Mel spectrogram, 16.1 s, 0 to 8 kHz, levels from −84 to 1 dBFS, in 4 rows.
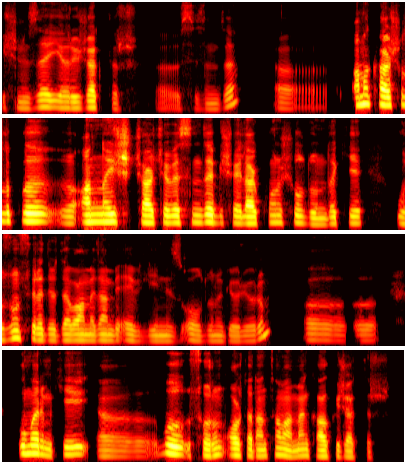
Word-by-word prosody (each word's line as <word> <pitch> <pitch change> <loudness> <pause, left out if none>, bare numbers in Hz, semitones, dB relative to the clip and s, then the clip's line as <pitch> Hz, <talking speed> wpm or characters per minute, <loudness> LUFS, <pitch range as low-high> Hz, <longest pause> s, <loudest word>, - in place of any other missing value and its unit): işinize 115 +3 -9
yarayacaktır, 120 -1 -7 0.2
eee, - - -27 0.2
sizin 100 0 -22
de. 165 - -12 0.4
Aaa, 105 -1 -18 0.6
ama 180 +4 +3
karşılıklı, 165 -2 +4
ııı, 130 -1 -7
anlayış 155 +1 +5
çerçevesinde 140 0 +2
bir 135 - -14
şeyler 130 -1 +3
konuşulduğunda, 125 -5 -7
ki 130 +1 -7 0.3
uzun 130 +5 -5
süredir 115 -7 -7
devam 110 0 -4
eden 110 0 -8
bir 110 - -14
evliliğiniz 100 -3 -14
olduğunu 100 -3 -15
görüyorum, 100 - -15 0.3
aaa, 120 - -17 0.4
ııı, 105 0 -19 0.4
umarım 160 -4 +2
ki, 145 +1 -3
aaa, 110 -2 -13 0.3
bu 155 -5 +6
sorun 125 +2 -3
ortadan 120 -3 -2
tamamen 120 -2 -3
kalkacaktır. 110 -2 -6
125 Hz, 125 wpm, -21 LUFS, 110-145 Hz, 0.6 s, bu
